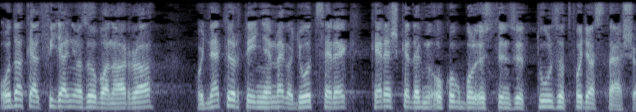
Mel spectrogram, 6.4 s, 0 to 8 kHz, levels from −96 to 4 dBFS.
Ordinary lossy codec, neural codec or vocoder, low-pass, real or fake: none; none; 7.2 kHz; real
